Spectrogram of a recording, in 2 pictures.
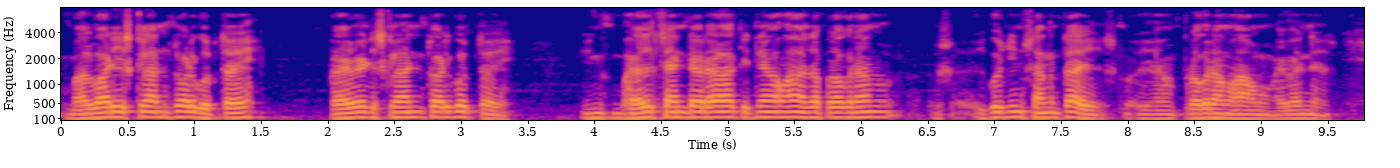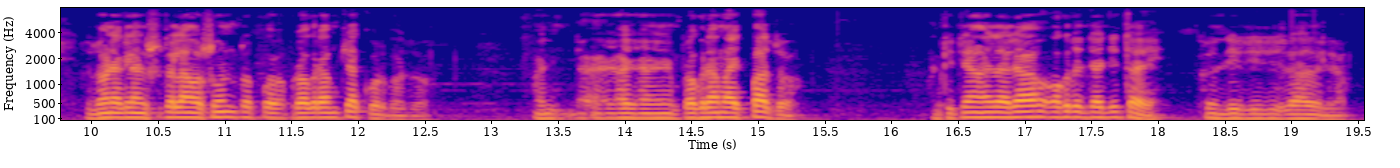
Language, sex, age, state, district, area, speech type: Goan Konkani, male, 60+, Goa, Salcete, rural, spontaneous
